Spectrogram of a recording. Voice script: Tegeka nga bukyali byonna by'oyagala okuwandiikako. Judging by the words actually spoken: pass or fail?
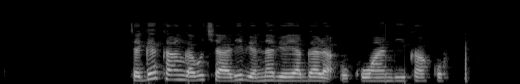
pass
